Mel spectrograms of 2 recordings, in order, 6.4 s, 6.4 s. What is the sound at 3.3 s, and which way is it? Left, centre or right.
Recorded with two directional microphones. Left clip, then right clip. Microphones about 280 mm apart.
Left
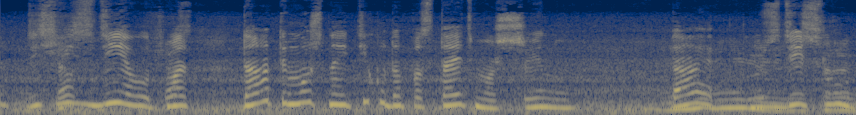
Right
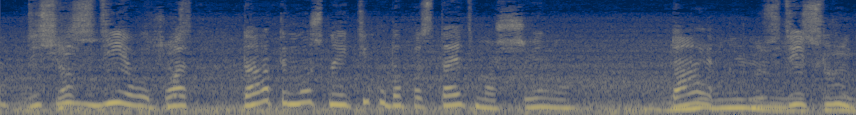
Speech, left.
